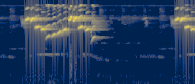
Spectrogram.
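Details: Brown-chested jungle flycatcher singing in a whistling style said to provoke a neighbour's flycatcher: a rapid burst of high, slurred whistles sweeping up and down, lasting about a second and a half, then a pause before the next phrase starts.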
